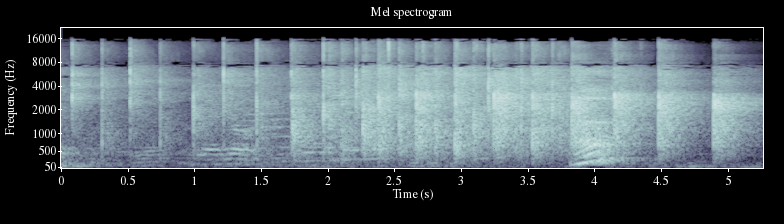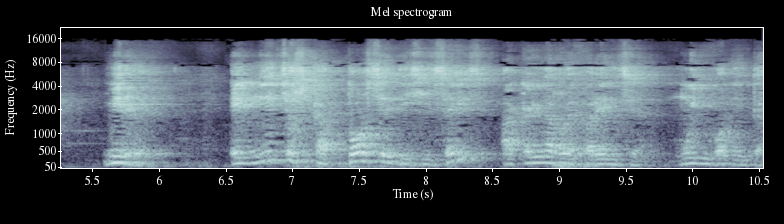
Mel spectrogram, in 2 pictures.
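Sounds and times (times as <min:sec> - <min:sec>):
audience clapping hands: 0:00.0 - 0:05.2
speech: 0:05.6 - 0:06.0, 0:06.6 - 0:10.5.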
